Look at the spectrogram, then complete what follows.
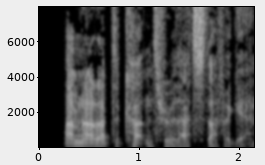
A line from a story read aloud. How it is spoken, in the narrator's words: panted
